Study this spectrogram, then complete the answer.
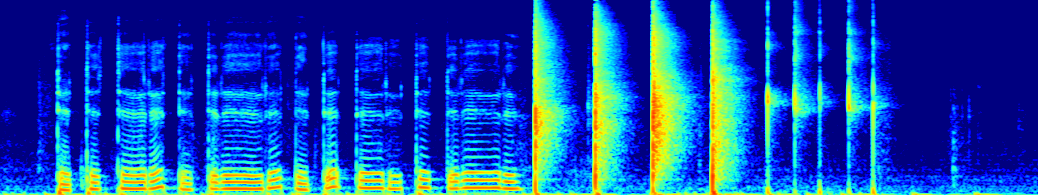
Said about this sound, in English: I lost count of snaps, but I felt like that was a four slapper with a lot of dot.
